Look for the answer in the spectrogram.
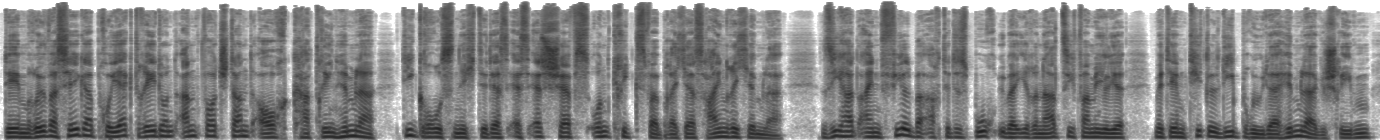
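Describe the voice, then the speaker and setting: A man reading a scripted news report voice-over in an even, formal manner. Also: mid-range voice, moderate pace, no room sound, studio quality. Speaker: news narrator.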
